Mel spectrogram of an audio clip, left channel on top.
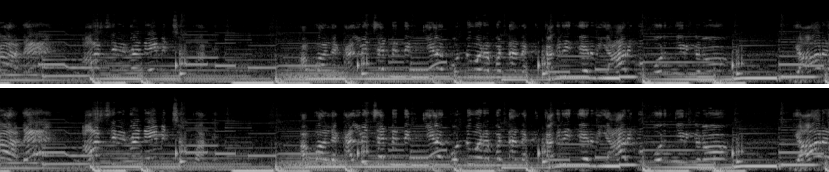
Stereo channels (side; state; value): both; normal; correlation 0.91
